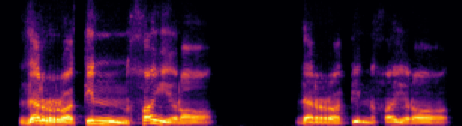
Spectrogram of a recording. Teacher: Tin tanwin menghadapi kha, izhar halqi. Dibaca jelas.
